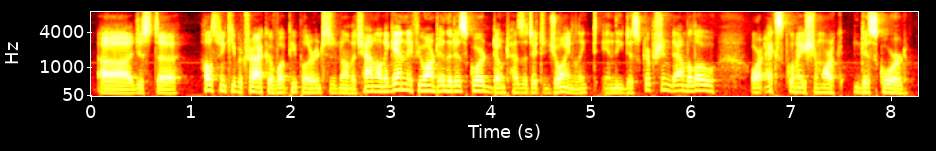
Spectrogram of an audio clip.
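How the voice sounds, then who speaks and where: A man streaming a video game, chatting casually with viewers in a rambling way, and slightly hoarse, as if losing his voice. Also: medium pitch, racing, darkish tone. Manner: rambling and chatty, frequent restarts. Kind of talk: casual livestream commentary.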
